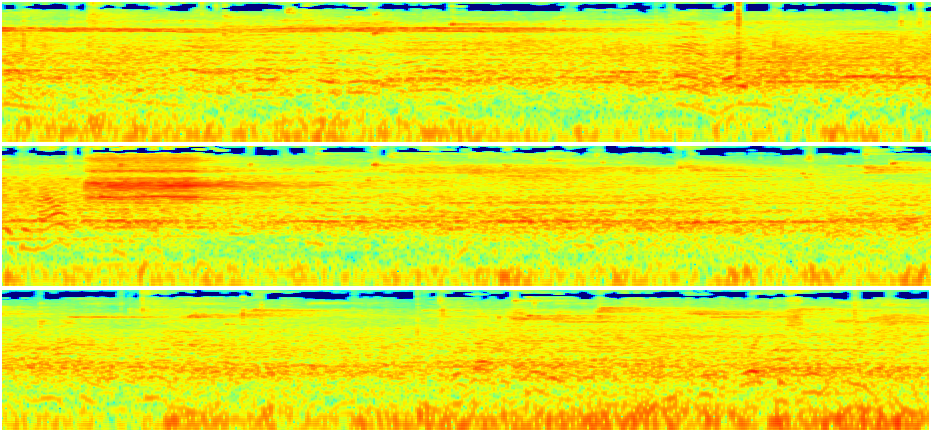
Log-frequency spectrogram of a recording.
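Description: Players and onlookers chatter and call out in the background.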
